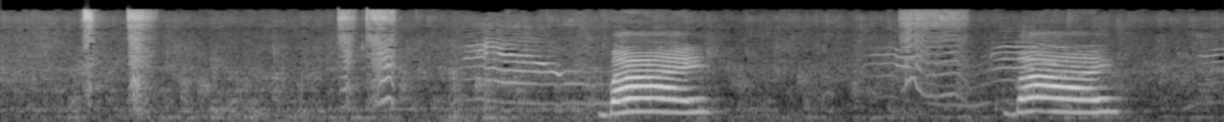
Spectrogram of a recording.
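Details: Domestic cat giving two drawn-out meows, the first wavering and rising then falling, the second shorter and bending upward, about two seconds apart, with a few sharp knocks and clicks beforehand in a quiet indoor room.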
